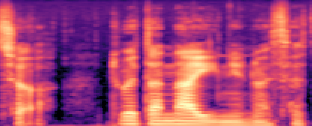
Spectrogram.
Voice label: "nain", Welsh

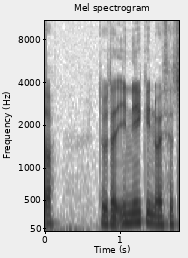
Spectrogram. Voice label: "unig", welsh

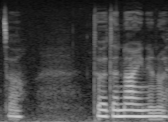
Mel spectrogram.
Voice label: "nain", Welsh

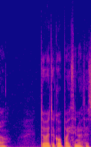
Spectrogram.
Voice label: "gobaith", Welsh

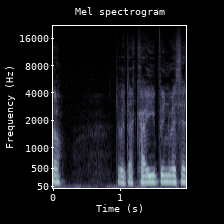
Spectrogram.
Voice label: "caib", Welsh

